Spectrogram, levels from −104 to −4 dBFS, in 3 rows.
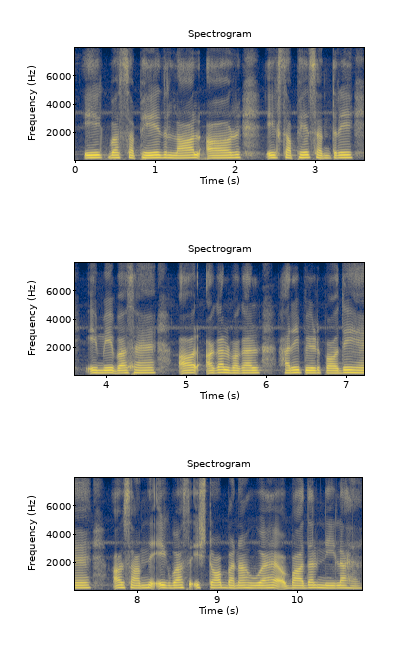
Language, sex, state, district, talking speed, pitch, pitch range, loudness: Hindi, male, Maharashtra, Solapur, 155 wpm, 180 Hz, 175-185 Hz, -15 LUFS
